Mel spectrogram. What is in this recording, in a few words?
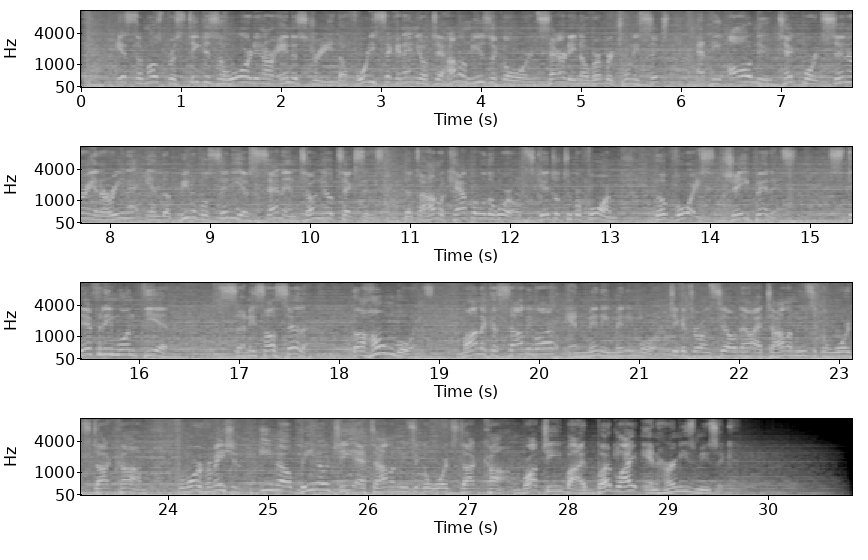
spot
